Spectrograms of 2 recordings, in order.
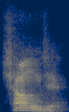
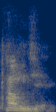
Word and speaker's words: Cangjie: And the most important things here is that it's pronounced as Chang with a a little bit of the TS sound. Definitely not KJ.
